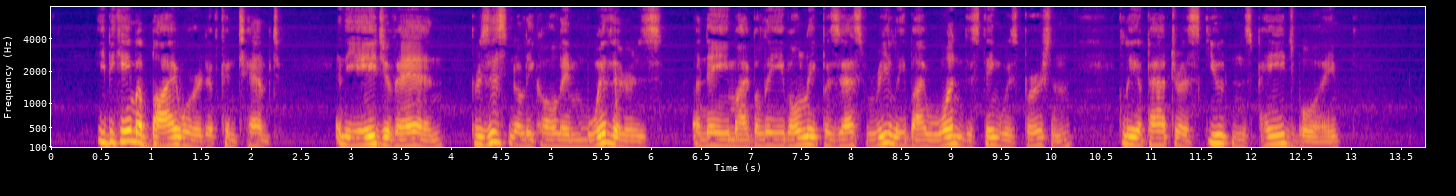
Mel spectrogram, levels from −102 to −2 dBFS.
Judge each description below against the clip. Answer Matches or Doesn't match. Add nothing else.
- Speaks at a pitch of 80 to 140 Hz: Matches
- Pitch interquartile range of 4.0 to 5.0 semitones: Matches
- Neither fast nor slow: Doesn't match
